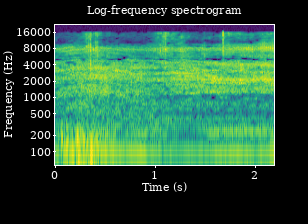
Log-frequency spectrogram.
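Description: A motor running with a steady low hum and a background hiss, with a few low knocks near the start.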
